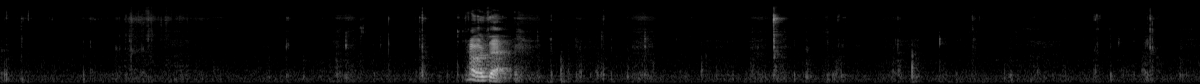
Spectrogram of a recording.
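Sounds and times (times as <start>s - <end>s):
chewing with wet mouth clicks: 5.4s - 12.0s.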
